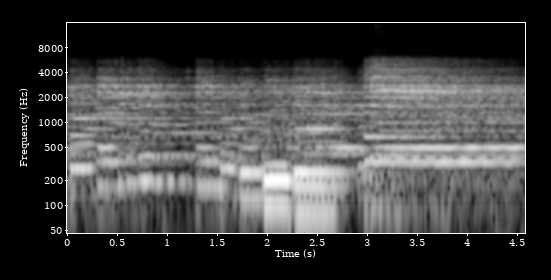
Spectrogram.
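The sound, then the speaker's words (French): Loud, sustained instrumental tones drenched in heavy reverb, turned fully up and applied only to the high frequencies, washing over the bright upper register while the low notes stay comparatively dry and distinct, with no talking. “Tiens, je te mets à fond et j'abuse les aigus, mais pas le grave.”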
